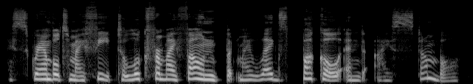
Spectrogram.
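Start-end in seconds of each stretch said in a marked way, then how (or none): none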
